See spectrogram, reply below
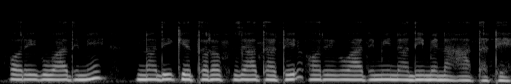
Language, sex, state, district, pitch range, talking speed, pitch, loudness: Bhojpuri, female, Uttar Pradesh, Deoria, 210-220 Hz, 150 wpm, 215 Hz, -25 LUFS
